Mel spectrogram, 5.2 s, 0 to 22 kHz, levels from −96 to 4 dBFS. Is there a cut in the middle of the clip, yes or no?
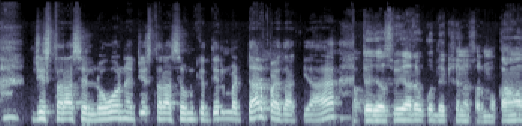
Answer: yes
